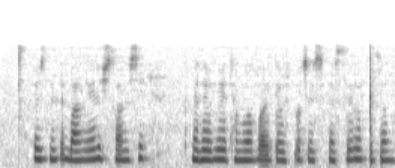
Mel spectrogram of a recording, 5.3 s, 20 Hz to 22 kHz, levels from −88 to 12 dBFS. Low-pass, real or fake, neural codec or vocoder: 7.2 kHz; fake; codec, 16 kHz, 4 kbps, FunCodec, trained on Chinese and English, 50 frames a second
